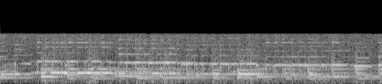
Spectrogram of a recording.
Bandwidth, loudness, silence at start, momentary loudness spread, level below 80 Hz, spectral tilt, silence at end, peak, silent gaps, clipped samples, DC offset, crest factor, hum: 4.5 kHz; -15 LUFS; 0 s; 4 LU; -44 dBFS; -9.5 dB/octave; 0 s; -2 dBFS; none; under 0.1%; under 0.1%; 12 dB; none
